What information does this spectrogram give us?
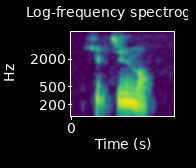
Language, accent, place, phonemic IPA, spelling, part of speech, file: French, France, Lyon, /syp.til.mɑ̃/, subtilement, adverb, LL-Q150 (fra)-subtilement.wav
- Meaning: subtly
